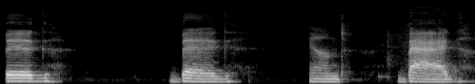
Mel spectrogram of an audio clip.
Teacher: Big, my mouth is the least open. Beg, it's a little more open. And bag, it's the most open.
